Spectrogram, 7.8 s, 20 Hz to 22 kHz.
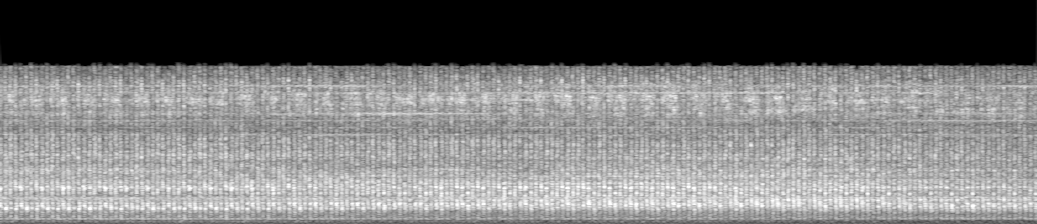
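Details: Peugeot 407 2.0 HDI diesel at 400,000 km, after replacement of the full timing set: a steady, even idle clatter with a regular beat and no misses, knocks or rattles; it sounds normal.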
